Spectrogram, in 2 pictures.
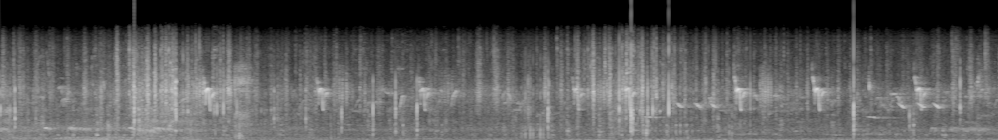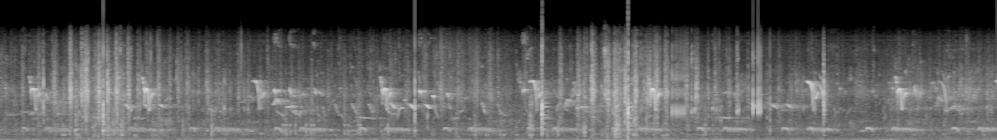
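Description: Birds chirping and calling over and over in short high notes, with a lower run of repeated notes beneath them, broken by scattered sharp clicks and rustles.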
